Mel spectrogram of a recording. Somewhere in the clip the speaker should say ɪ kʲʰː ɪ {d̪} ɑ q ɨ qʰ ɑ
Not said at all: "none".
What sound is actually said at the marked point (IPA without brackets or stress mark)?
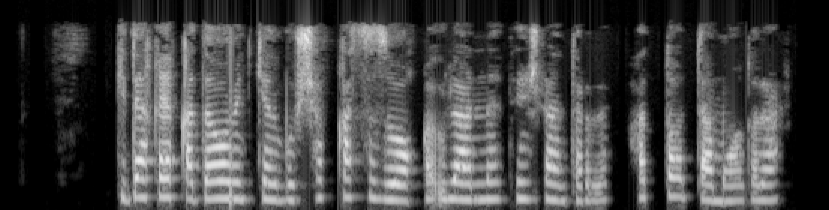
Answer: d̪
